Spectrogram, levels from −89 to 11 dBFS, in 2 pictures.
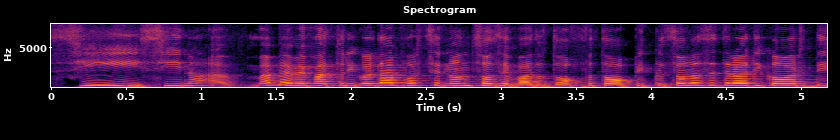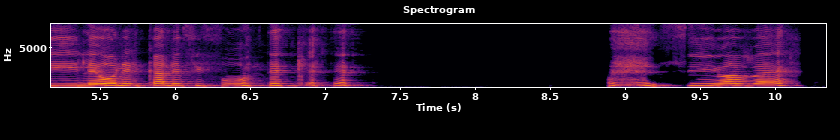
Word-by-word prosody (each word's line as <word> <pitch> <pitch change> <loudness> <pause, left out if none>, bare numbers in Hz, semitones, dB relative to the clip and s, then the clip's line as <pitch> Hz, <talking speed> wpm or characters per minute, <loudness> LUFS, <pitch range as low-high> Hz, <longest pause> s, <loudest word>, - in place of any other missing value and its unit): Sì, 270 -4 -2
sì, 260 +6 -5
no, 260 +1 -4
uhm, 230 -6 -10
vabbè 300 +4 +1
m'hai 265 -1 +2
fatto 265 0 +1
ricordà 260 +5 +3
forse 285 0 -4
non 260 +1 0
so 260 -1 +3
se 250 0 0
vado 230 0 +2
t 205 - -12
off 230 +2 -3
topic, 235 -1 +1
solo 270 +6 +3
se 295 +1 -6
te 290 - -2
lo 280 -1 +10
ricordi 245 -4 0
Leone 250 +4 +5
il 250 0 -4
cane 250 -1 0
fifone 260 +2 -5
che 295 +1 -9 1.9
Sì, 260 -1 -7
vabbè. 245 +2 -1
260 Hz, 160 wpm, -20 LUFS, 240-275 Hz, 1.9 s, lo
